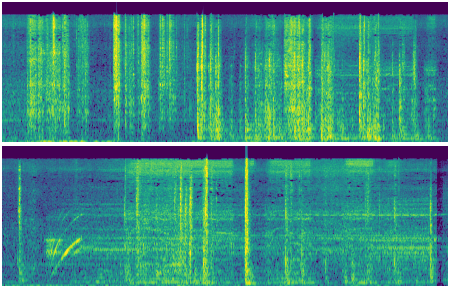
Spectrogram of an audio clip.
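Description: Video cassette recorder mechanism: a run of clunks and clicks over a small motor whirring, with a short rising whine about halfway through.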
